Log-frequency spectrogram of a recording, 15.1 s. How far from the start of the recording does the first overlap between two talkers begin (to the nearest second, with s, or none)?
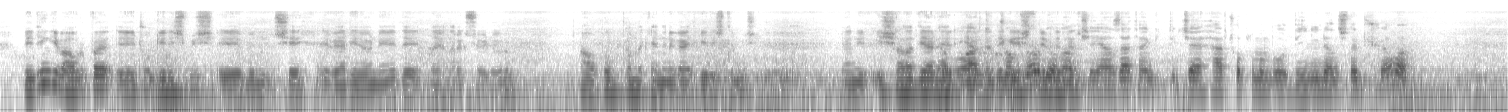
9 s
